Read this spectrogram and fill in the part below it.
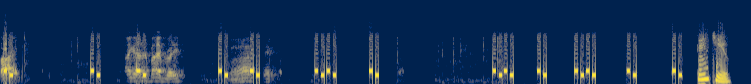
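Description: A short two-note chat alert chimes again and again.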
